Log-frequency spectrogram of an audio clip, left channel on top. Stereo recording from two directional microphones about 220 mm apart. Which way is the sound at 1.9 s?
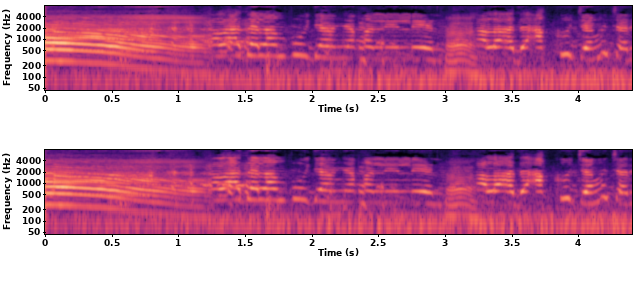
10° right (ahead or behind).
